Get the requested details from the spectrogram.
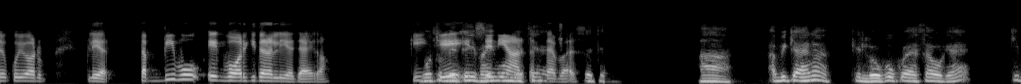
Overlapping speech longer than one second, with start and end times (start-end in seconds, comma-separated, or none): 4.2-5.9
